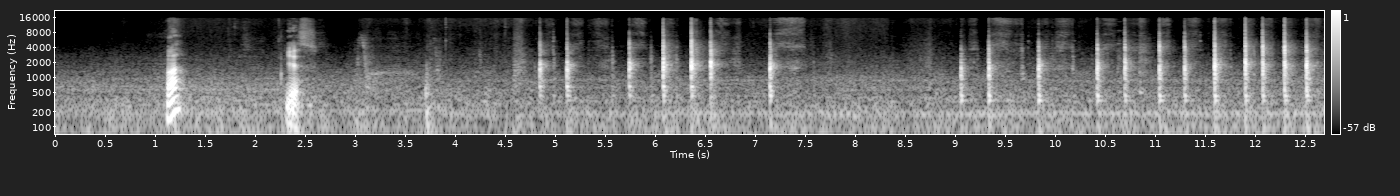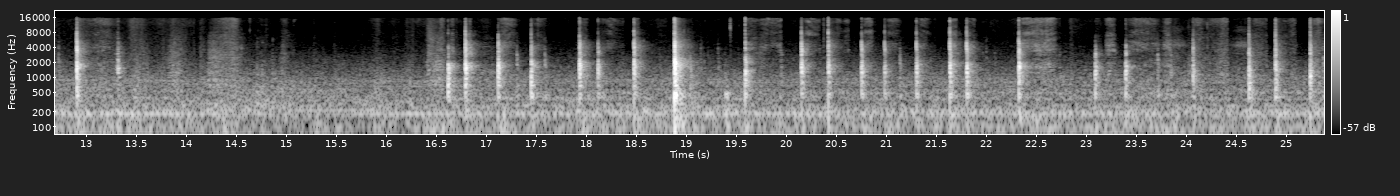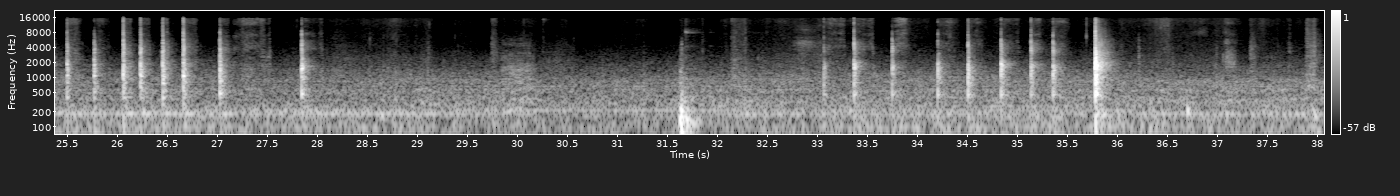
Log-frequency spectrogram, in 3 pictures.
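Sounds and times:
chalk tapping on a chalkboard: 4.6s - 7.6s, 9.0s - 13.4s, 16.4s - 28.1s, 33.0s - 36.0s.

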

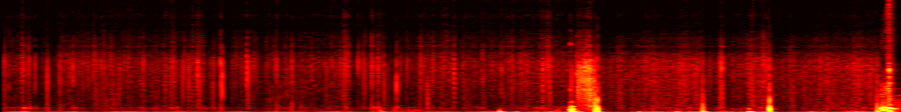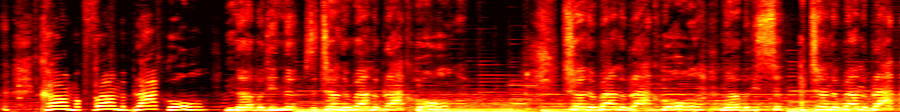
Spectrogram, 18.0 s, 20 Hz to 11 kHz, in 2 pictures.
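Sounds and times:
vinyl crackle and hiss: 0.1s - 9.6s
music: 8.8s - 18.0s.

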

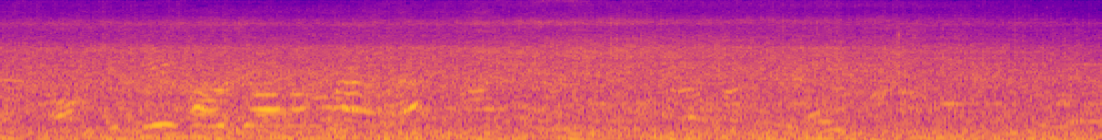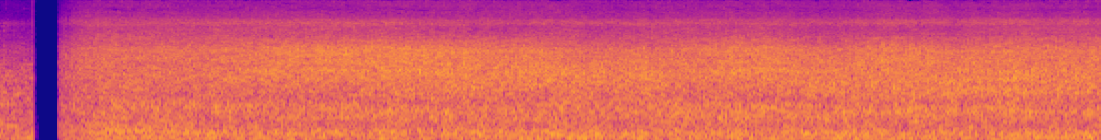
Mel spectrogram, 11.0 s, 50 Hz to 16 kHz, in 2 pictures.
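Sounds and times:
tyres hissing through surface water: 5.8s - 11.0s.

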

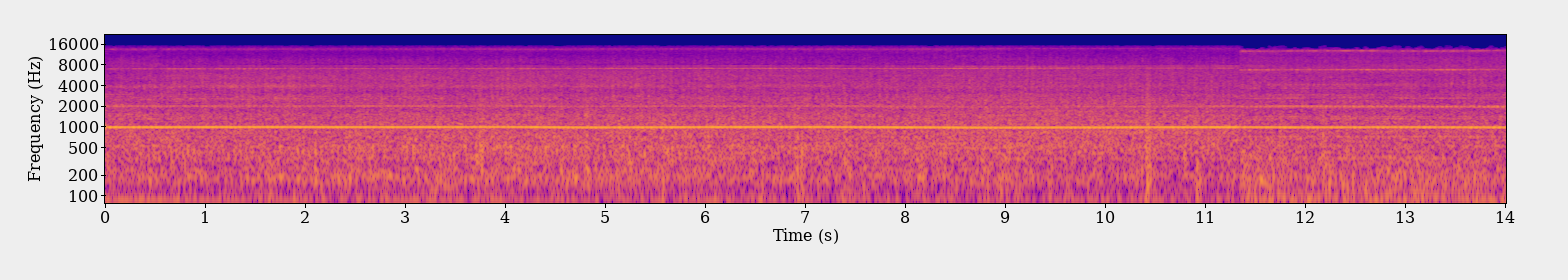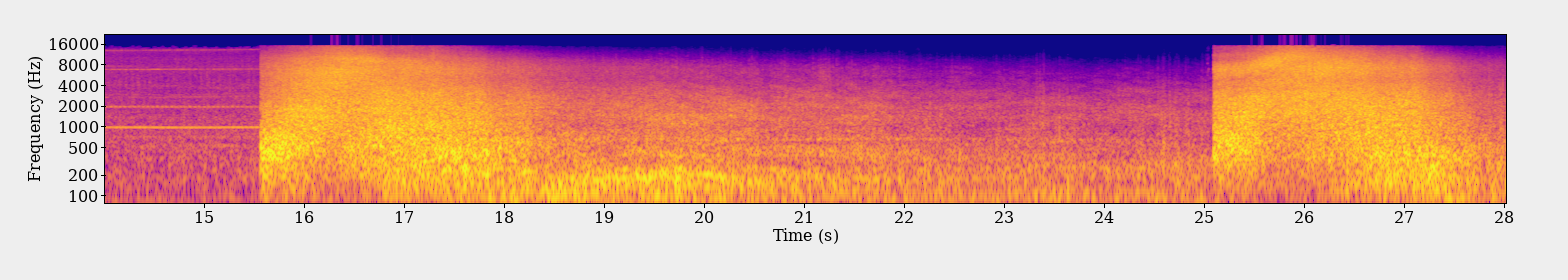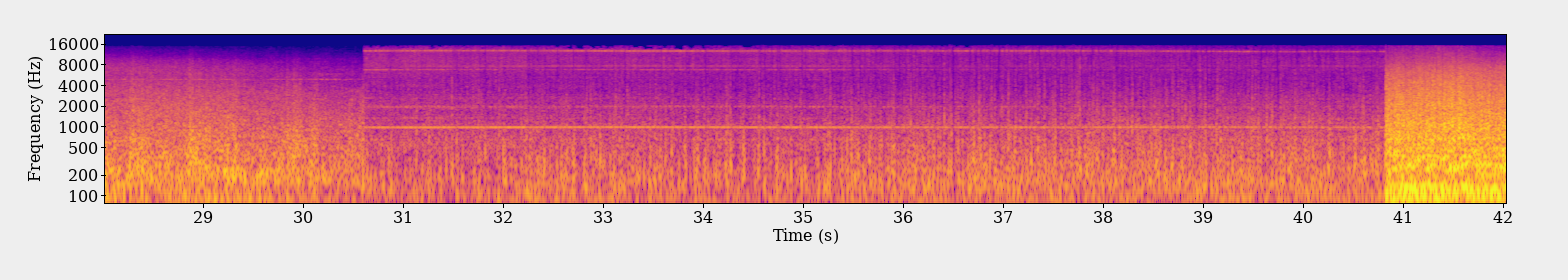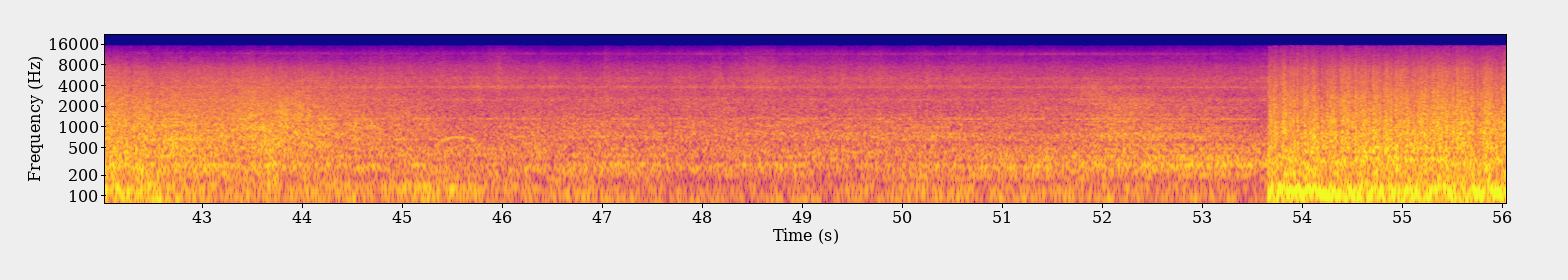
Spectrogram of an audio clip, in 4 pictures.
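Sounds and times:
thin high steady tone: 0.0s - 18.4s, 30.6s - 40.9s
steady hum: 0.0s - 19.8s, 25.0s - 56.0s
jet roar: 0.0s - 56.0s.

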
